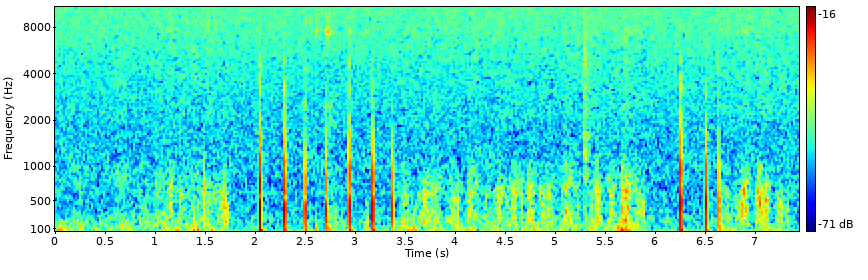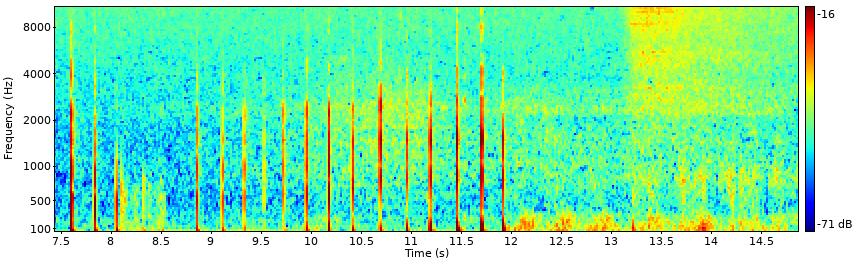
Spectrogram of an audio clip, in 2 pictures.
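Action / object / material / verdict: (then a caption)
tap / small wooden blocks / wood / none. Small solid brown wooden cubes are clacked together: one cube is held in the left hand while a second is tapped down onto it with the right-hand fingertips. Roughly two dozen short, dry wood-on-wood clacks come in loose bursts over a quiet, low background rumble, and a faint bright hiss rises near the end.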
